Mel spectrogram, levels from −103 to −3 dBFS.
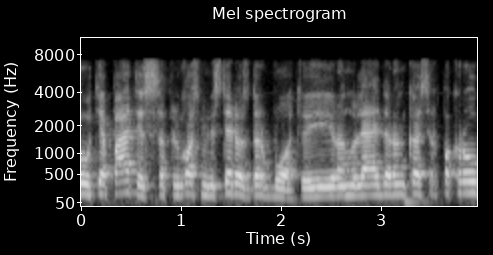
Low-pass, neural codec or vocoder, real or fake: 7.2 kHz; none; real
